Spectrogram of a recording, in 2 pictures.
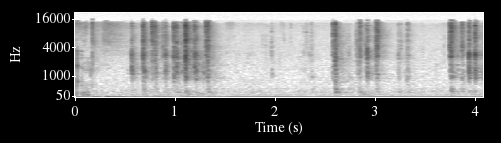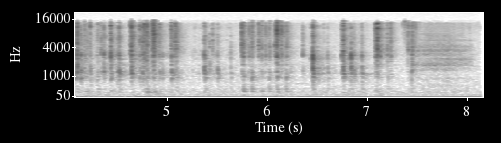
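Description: Typing on a computer keyboard: quick runs of key clicks broken by short pauses.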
